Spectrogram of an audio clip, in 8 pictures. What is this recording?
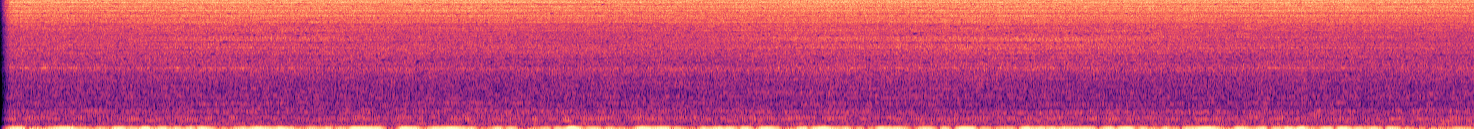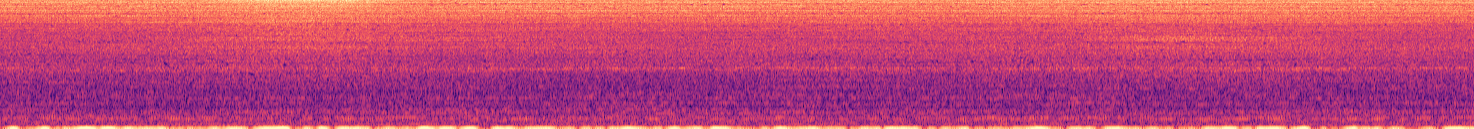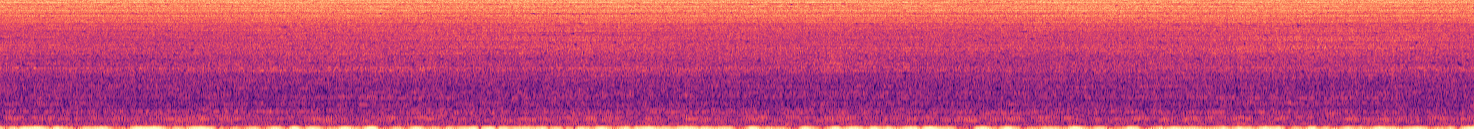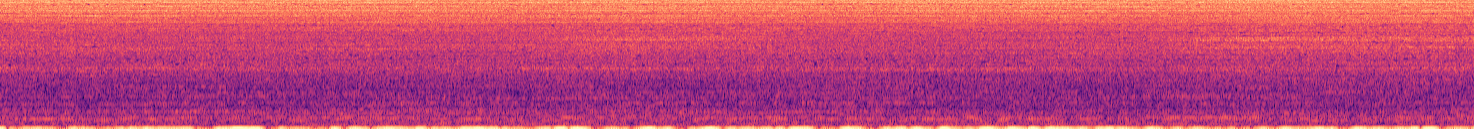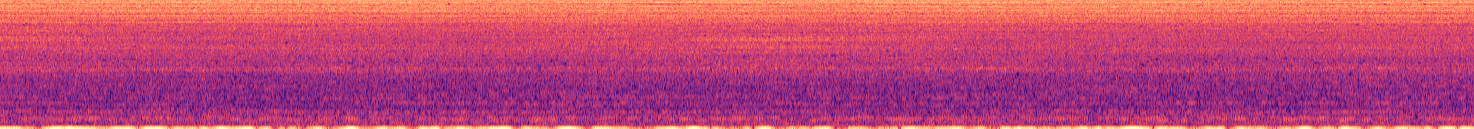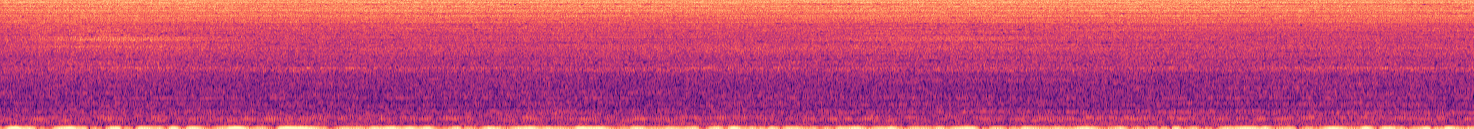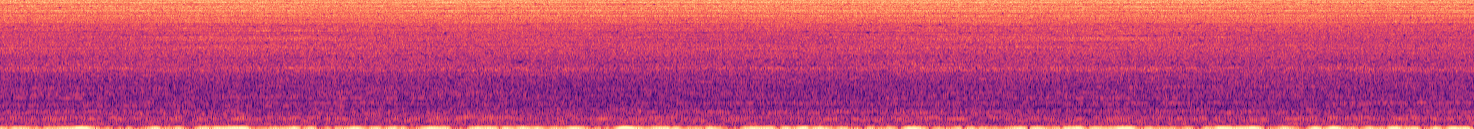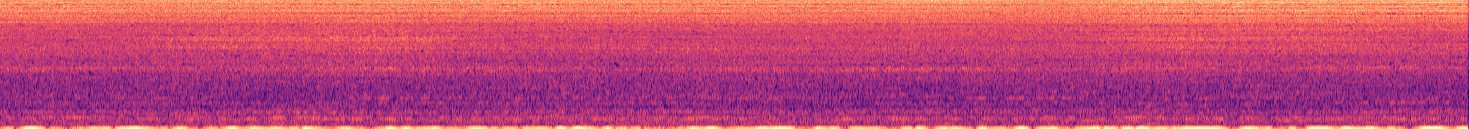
Basically, Creepy Ambience Background without the high pitched noises. I thought it was still pretty spooky.
atmosphere, creepy, scary, tense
